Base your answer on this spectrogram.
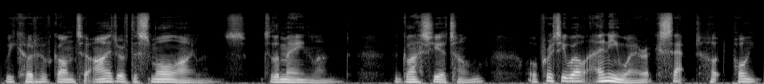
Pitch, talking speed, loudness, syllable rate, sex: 110 Hz, 180 wpm, -18 LUFS, 5.1 syllables/s, male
